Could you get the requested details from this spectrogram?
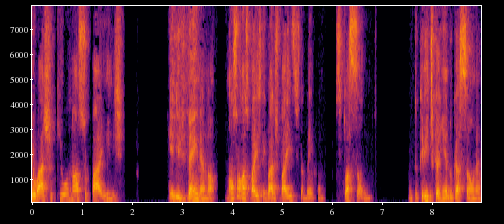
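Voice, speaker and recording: A man talks at a fairly slow pace in a high voice, with lively intonation and big swings in loudness. Long pauses come often. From Rio de Janeiro, Brazil. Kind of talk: casual live-stream interview.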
